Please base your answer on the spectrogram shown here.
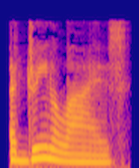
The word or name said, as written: adrenalize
